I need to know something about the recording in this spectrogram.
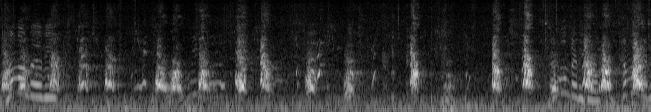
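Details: Five-week-old Patterdale Terrier puppies exploring a homemade earth tunnel of black PVC pipe give sharp, short yips and barks in an irregular series, about one every second or two, while a person coaxes them along.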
